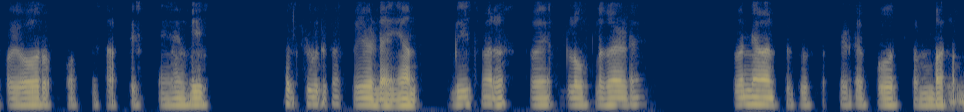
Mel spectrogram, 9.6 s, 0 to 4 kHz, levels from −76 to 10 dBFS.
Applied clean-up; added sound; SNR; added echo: neural mask model Resemble Enhance denoiser.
